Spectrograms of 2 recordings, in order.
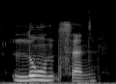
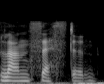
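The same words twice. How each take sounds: First: It uses the broadcast-style pronunciation of the name. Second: It is pronounced just as the name is spelled. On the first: This is how national broadcasters say it. "the BBC refer to it as Launceston" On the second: This is how outsiders guess it. "which is how it looks on the page"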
